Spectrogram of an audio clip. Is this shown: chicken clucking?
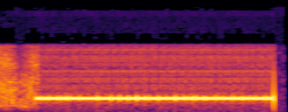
no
